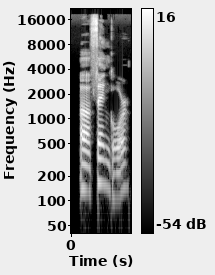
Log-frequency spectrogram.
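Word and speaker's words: Phangor: The king of the Tetrons is Kaff, and then Fangor, but with a PH. Fangor with PH. Or Tangor. Like, because it's like the P, which is supposed to be, which is silent and pterodactyl.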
